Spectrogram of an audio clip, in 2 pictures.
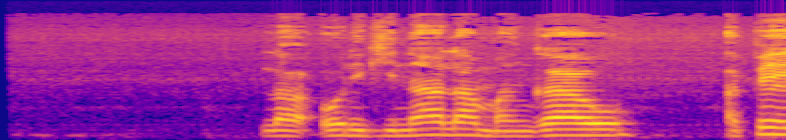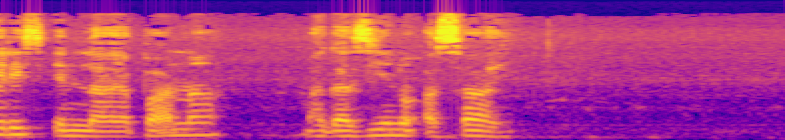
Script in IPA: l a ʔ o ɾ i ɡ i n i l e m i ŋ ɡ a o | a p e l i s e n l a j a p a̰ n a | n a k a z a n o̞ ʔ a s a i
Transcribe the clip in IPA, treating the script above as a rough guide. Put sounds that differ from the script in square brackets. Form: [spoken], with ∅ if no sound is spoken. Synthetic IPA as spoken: l a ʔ o ɾ i ɡ i n [a] l [a] m [a] ŋ ɡ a o | a p e [ɾ] i s e n l a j a p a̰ n a | [m] a [ɡ] a z [i] n o̞ ʔ a s a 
